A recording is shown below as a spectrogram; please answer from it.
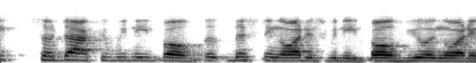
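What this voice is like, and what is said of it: Usual voice. Nothing is said of it.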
